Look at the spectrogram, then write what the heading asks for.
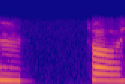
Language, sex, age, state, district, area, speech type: Santali, female, 45-60, Odisha, Mayurbhanj, rural, conversation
